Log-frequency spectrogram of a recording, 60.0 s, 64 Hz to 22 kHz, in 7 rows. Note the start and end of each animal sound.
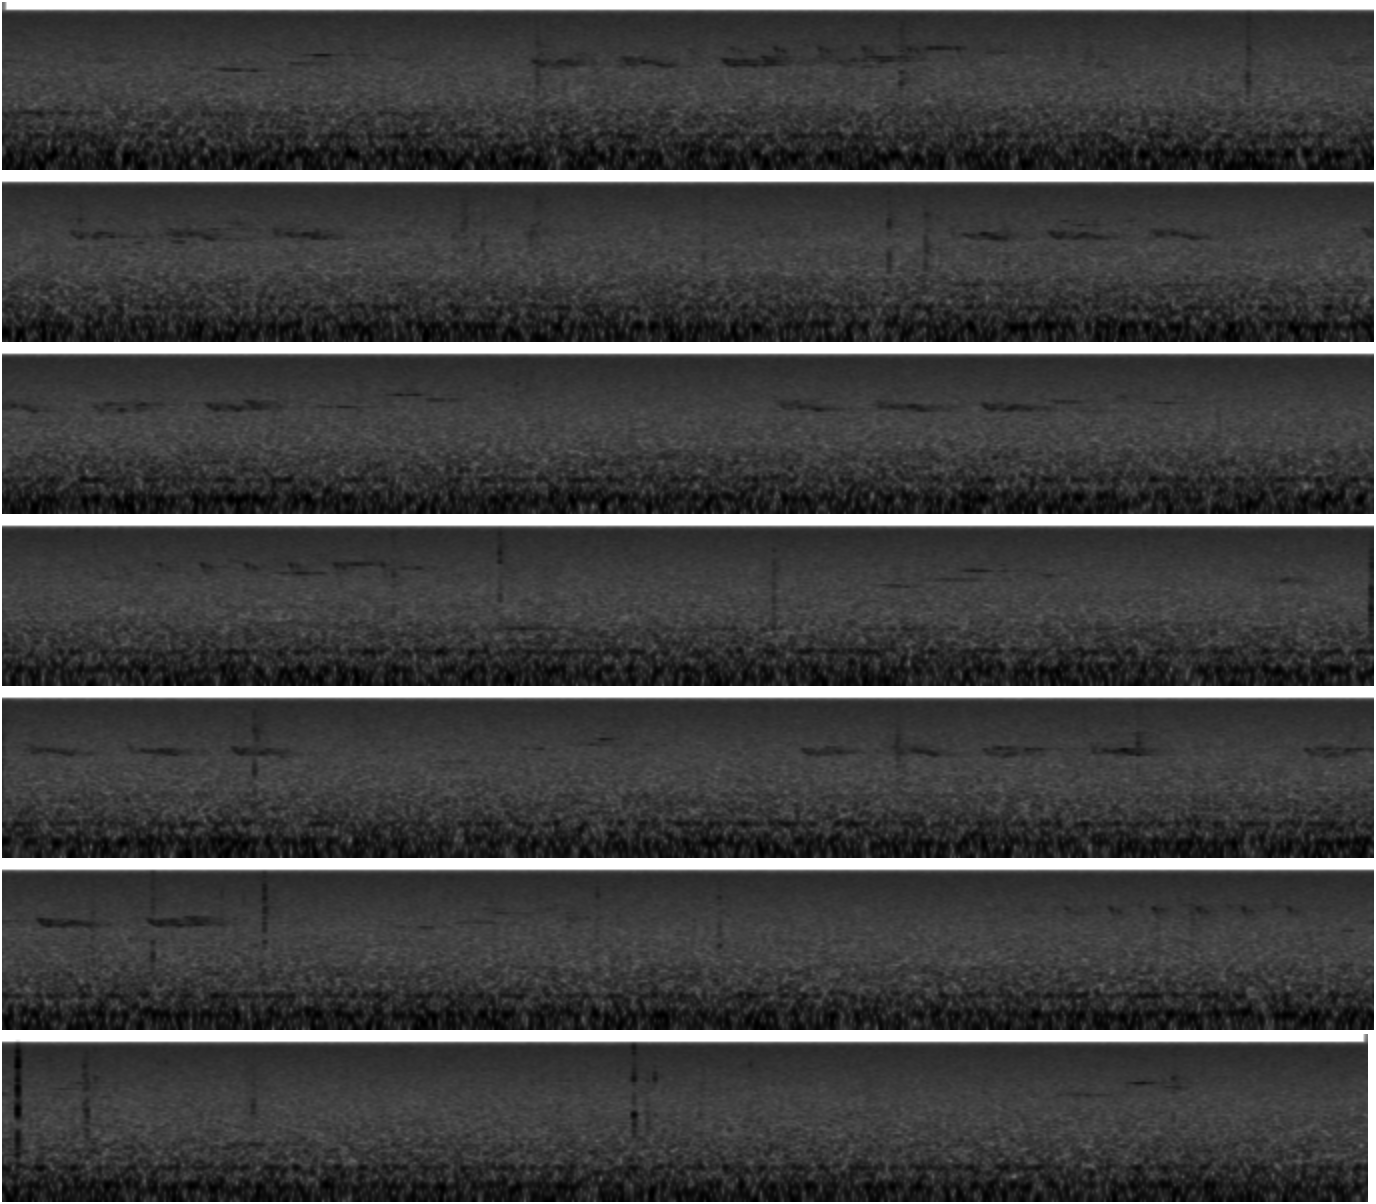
1.2s-2.2s: Hermit Thrush (Catharus guttatus)
3.2s-5.7s: American Robin (Turdus migratorius)
4.0s-6.1s: Ovenbird (Seiurus aurocapilla)
5.2s-6.3s: Hermit Thrush (Catharus guttatus)
8.9s-10.8s: American Robin (Turdus migratorius)
14.4s-16.2s: American Robin (Turdus migratorius)
17.0s-18.9s: American Robin (Turdus migratorius)
19.0s-20.1s: Hermit Thrush (Catharus guttatus)
21.8s-23.7s: American Robin (Turdus migratorius)
23.6s-24.7s: Hermit Thrush (Catharus guttatus)
26.6s-27.9s: Ovenbird (Seiurus aurocapilla)
27.4s-28.5s: Hermit Thrush (Catharus guttatus)
31.2s-32.4s: Hermit Thrush (Catharus guttatus)
33.5s-36.1s: American Robin (Turdus migratorius)
36.9s-38.2s: Hermit Thrush (Catharus guttatus)
39.1s-41.6s: American Robin (Turdus migratorius)
42.4s-44.2s: American Robin (Turdus migratorius)
45.3s-46.3s: Hermit Thrush (Catharus guttatus)
49.4s-51.0s: Ovenbird (Seiurus aurocapilla)
51.1s-52.2s: Hermit Thrush (Catharus guttatus)
57.9s-59.1s: Hermit Thrush (Catharus guttatus)

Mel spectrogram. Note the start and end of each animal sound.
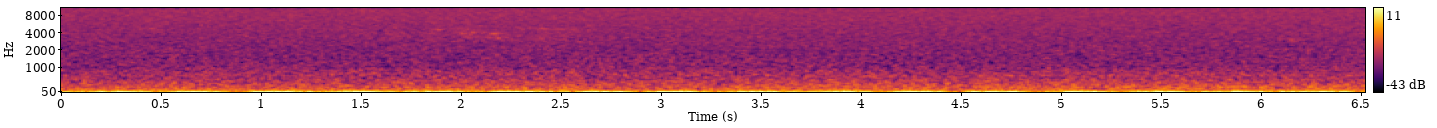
1.5s-2.6s: Purple Finch (Haemorhous purpureus)

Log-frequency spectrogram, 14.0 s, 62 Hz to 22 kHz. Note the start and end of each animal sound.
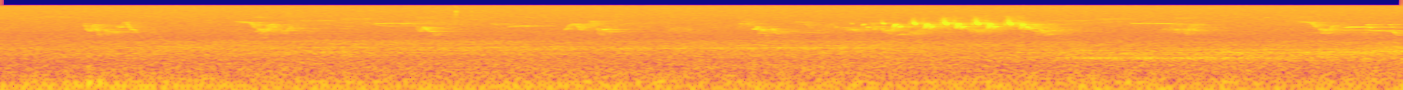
0.0s-14.0s: Red-eyed Vireo (Vireo olivaceus)
3.0s-4.5s: Black-throated Green Warbler (Setophaga virens)
8.1s-10.7s: Scarlet Tanager (Piranga olivacea)
8.3s-10.6s: Ovenbird (Seiurus aurocapilla)
10.5s-12.0s: Black-throated Green Warbler (Setophaga virens)
13.0s-14.0s: Hermit Thrush (Catharus guttatus)

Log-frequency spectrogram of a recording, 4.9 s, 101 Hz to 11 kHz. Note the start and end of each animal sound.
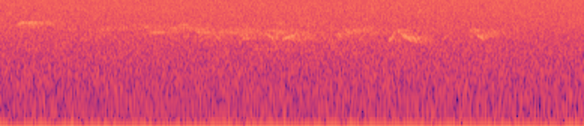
0.0s-1.1s: Eastern Wood-Pewee (Contopus virens)
1.0s-2.6s: Veery (Catharus fuscescens)
2.3s-4.4s: Scarlet Tanager (Piranga olivacea)

